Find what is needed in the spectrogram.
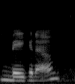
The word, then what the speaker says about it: Megana: So my name is Megana, spelled like Megan with an A, but pronounced like May the month.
